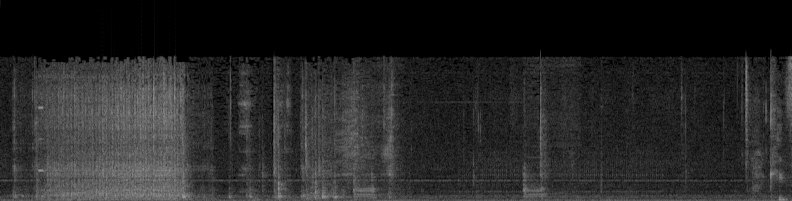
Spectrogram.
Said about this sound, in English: My machine will lock it, and then I can sew.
